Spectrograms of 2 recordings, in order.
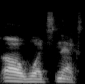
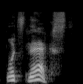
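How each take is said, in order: First: It sounds dreading and fearful. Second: It sounds eager and excited.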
